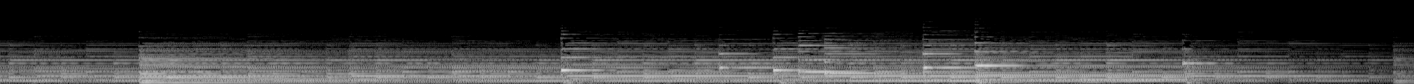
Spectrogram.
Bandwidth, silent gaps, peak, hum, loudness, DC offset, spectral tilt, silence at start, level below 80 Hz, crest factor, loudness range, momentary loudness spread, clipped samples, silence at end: 5 kHz; none; -2 dBFS; none; -21 LUFS; under 0.1%; -10.5 dB/octave; 0 s; -42 dBFS; 18 dB; 6 LU; 11 LU; under 0.1%; 0 s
